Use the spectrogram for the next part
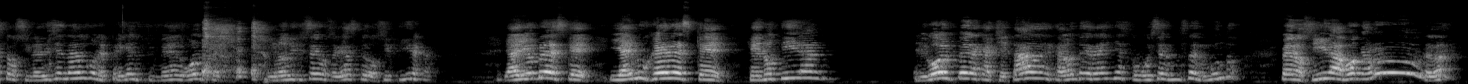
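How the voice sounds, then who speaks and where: A man preaching a sermon, emphatic and repetitive, often checking in with his listeners, recorded on a phone in a church hall. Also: high-pitched. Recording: echoey room on a phone.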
